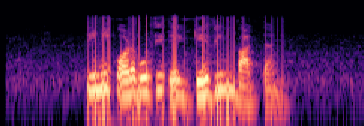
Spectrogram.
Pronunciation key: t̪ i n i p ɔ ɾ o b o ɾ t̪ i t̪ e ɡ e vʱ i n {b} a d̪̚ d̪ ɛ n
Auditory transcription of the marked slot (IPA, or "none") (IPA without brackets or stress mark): b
